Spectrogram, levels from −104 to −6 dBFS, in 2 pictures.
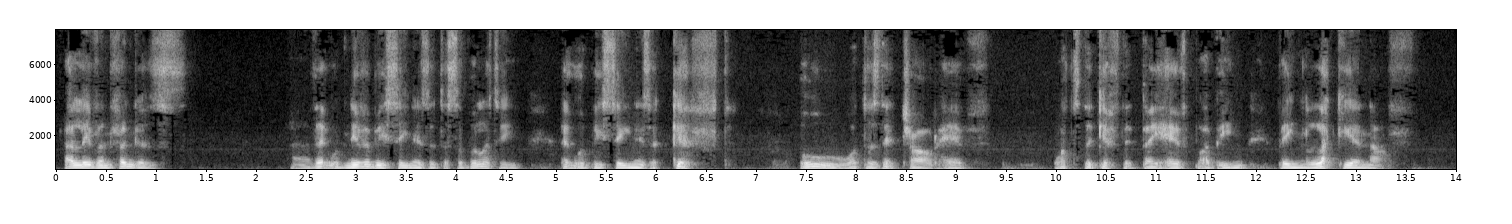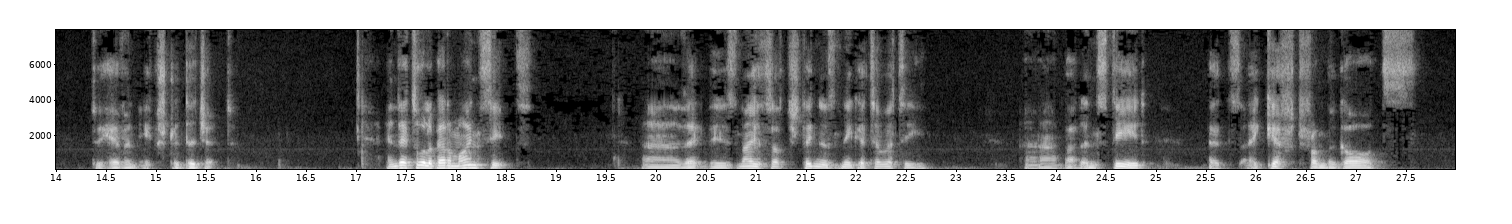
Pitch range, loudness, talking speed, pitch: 85-110 Hz, -22 LUFS, 135 wpm, 100 Hz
